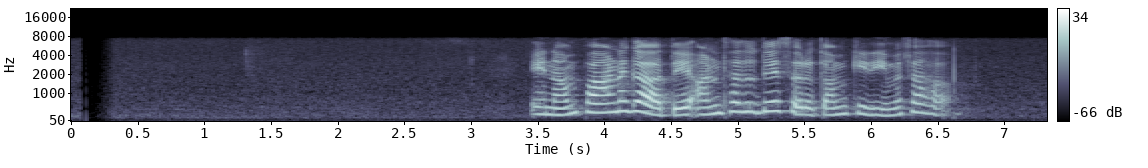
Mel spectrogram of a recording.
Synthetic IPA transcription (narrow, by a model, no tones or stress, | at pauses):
enampaːnəɡaːt̪eʔanusad̪ud̪eːsoɾəkamkiɾiːməsaɦa̰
